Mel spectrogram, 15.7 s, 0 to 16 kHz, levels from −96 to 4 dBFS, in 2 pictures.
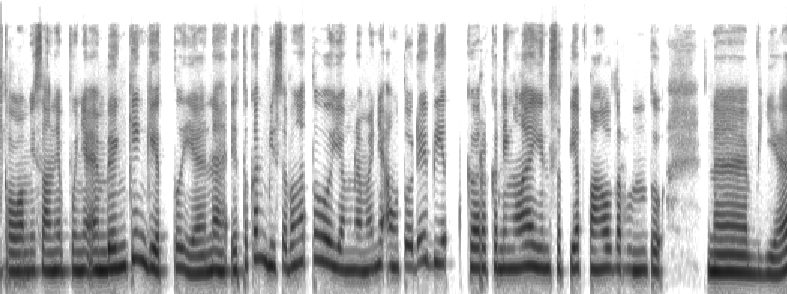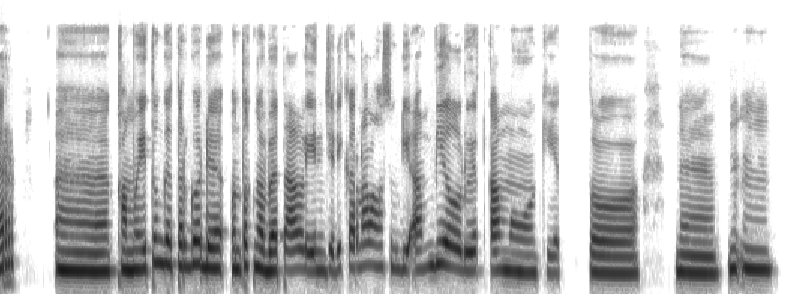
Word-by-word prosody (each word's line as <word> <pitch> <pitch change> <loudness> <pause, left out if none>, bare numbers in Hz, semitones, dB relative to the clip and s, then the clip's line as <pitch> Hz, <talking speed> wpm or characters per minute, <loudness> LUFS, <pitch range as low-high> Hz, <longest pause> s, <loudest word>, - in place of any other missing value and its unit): kalau 195 -1 -1
misalnya 200 0 0
punya 205 0 +1
m-banking 235 +9 +4
gitu 225 -1 0
ya. 185 -1 0
Nah 205 -1 +3
itu 210 +6 -3
kan 340 +1 -2
bisa 250 -3 0
banget 290 +5 -4
tuh, 310 -3 0
yang 225 -5 -1
namanya 210 +6 -2
autodebit 275 +4 -5 0.2
ke 230 -1 0
rekening 225 -1 -1
lain 230 -1 +1
setiap 225 +2 -4
tanggal 220 0 -1
tertentu. 210 -1 -3 0.6
Nah, 190 -1 +5
biar, 175 +9 -1 0.4
eee, 200 -2 +5
kamu 215 +1 +3
itu - - -6
nggak 275 -2 +2
tergoda 245 -2 +3
untuk 225 +3 0
ngebatalin. 210 -2 +2
Jadi 215 +1 -4
karena 240 +2 -4
langsung 245 -2 -8
diambil 235 +2 0
duit 205 0 -1
kamu, 205 -2 -1
gitu. 185 +1 -8 0.8
Nah 180 -2 0
hmm. 220 -1 0
220 Hz, 150 wpm, -17 LUFS, 200-240 Hz, 0.8 s, Nah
